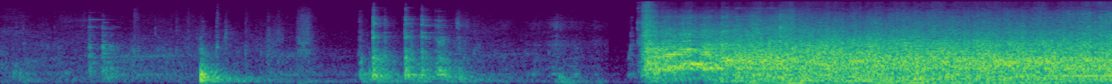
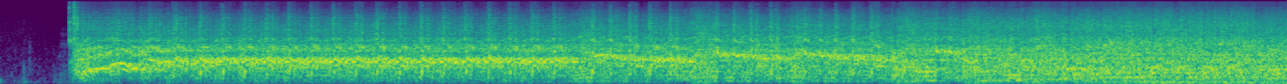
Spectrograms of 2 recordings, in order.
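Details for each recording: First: Diesel truck build, first start for its maiden drive after the fuel system was bled and the filter bleeder closed: a few clunks, then it catches at once and settles into a steady, even diesel clatter, running healthy. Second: Diesel truck build, first start after fitting fan, shroud, radiator: catches but runs lumpy and uneven even with plenty of throttle, putters out like running on two or three cylinders.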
